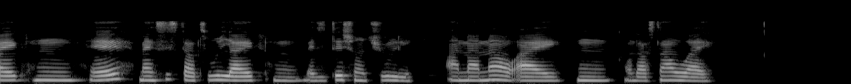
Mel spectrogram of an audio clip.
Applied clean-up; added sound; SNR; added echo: none; none; none; none.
